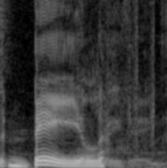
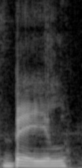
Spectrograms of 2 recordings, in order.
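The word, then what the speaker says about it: Baal: It is Bale. And if you have a problem with how I pronounce Bale, take it up with the game. Every NPC in the game says Bale. Get out of here with that Bal crap.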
